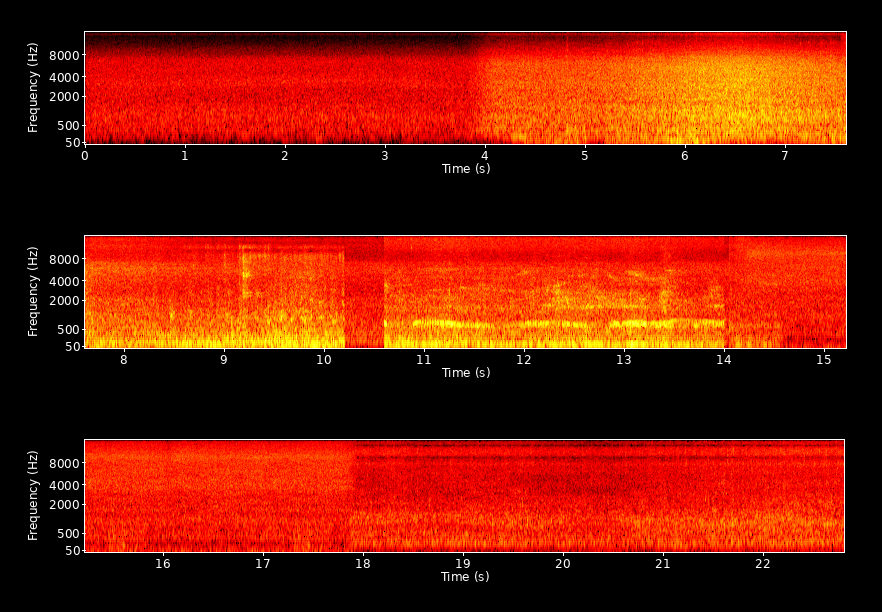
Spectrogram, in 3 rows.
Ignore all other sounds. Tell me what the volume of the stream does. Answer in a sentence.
The loudness of the stream goes up, then down.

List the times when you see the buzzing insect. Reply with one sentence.
You can't hear the buzzing insect here.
